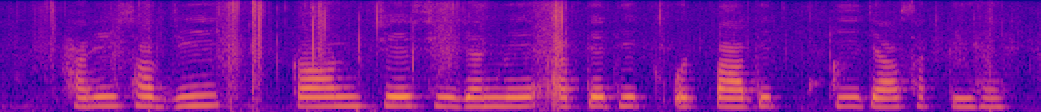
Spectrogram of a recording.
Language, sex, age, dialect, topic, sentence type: Hindi, female, 46-50, Garhwali, agriculture, question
